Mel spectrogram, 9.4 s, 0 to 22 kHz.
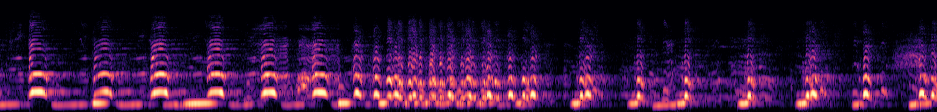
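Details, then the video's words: Siamang gibbons, recorded in 2015, in a loud calling bout: rapid arched whooping notes repeated nearly twice a second, growing into a dense overlapping chorus of rising and falling barks. "Siamang Gibbons"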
